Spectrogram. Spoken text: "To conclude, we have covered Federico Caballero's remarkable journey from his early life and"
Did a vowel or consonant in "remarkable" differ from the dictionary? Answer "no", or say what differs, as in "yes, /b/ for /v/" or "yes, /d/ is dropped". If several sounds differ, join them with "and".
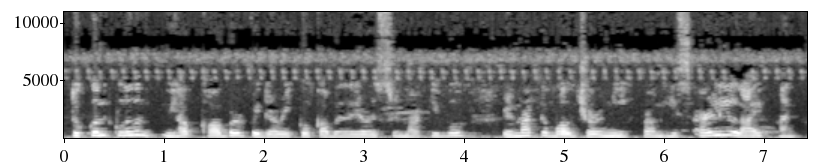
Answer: no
